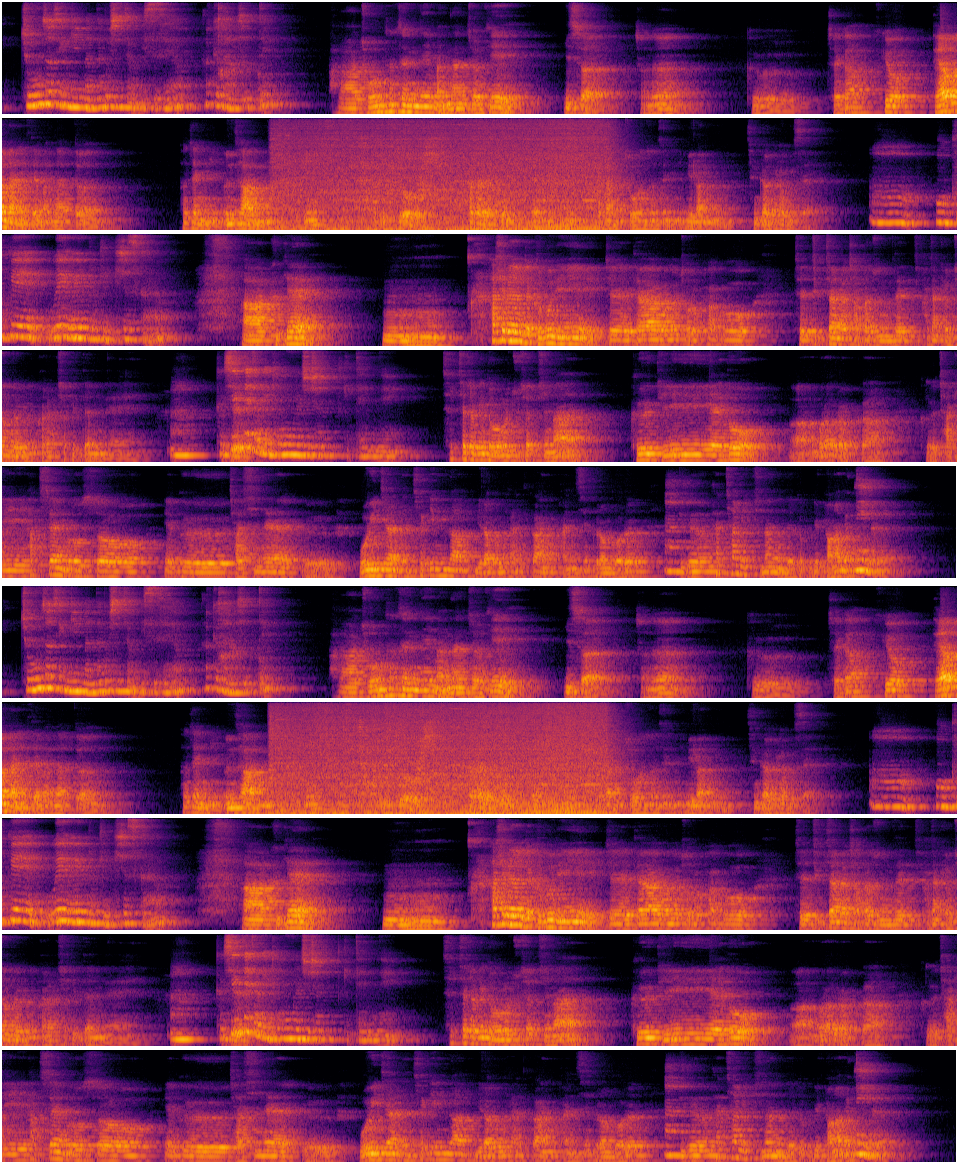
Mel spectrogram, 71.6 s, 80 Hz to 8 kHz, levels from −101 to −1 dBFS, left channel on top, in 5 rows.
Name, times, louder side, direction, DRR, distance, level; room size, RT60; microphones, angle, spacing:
voice 1, 0.3-2.7 3.0-4.1 27.3-28.0 28.3-31.1 45.5-45.8 46.2-47.9 48.3-48.9 67.2-67.7 70.1-70.5, equal, 20° right, -5 dB, 0.6 m, -28 dB
voice 2, 4.9-7.7 8.4-9.0 9.6-10.2 11.3-11.9 12.5-12.9 13.2-13.5 14.0-15.9 17.0-18.5 18.8-19.1 19.9-20.8 21.3-25.2 25.6-26.5 31.7-33.3 34.4-35.2 35.7-39.8 40.6-42.2 42.5-43.9 44.2-45.0 46.4-46.6 49.8-51.7 52.5-54.3 54.8-56.2 56.8-59.4 59.7-62.2 62.7-66.8 67.5-70.1 70.3-70.6, left 1 dB, 30° left, -3 dB, 0.4 m, -27 dB
sound 1, 18.3-23.4, right 2 dB, 70° right, 0.4 m, -30 dB
2.6 x 2.3 x 3.8 m, 1.2 s
head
